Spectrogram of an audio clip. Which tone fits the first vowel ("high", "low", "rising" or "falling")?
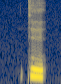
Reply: falling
